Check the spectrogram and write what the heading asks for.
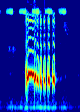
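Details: Single katok banir phrase from a zebra dove: a sustained, gently arching note leads into five short, evenly spaced, throaty coo pulses, with a faint low hum underneath.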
